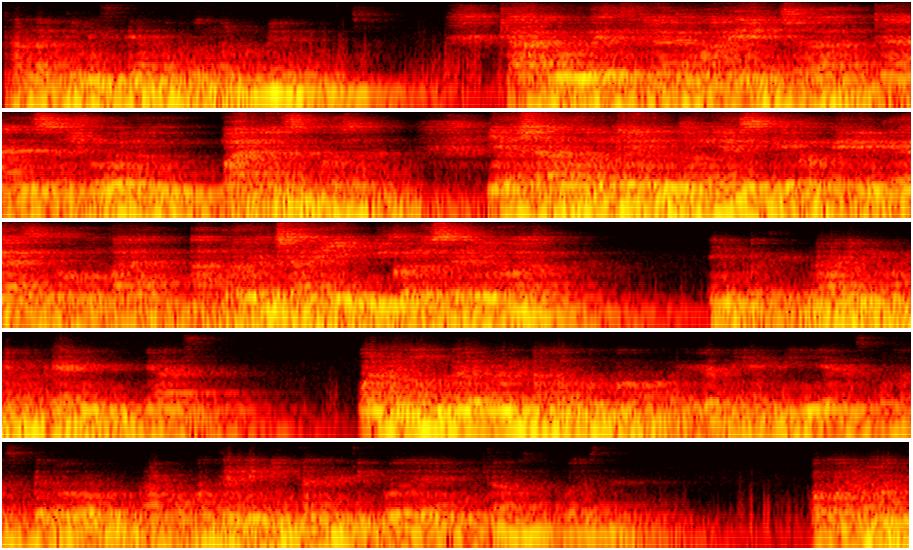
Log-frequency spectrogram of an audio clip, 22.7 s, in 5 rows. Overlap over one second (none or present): none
